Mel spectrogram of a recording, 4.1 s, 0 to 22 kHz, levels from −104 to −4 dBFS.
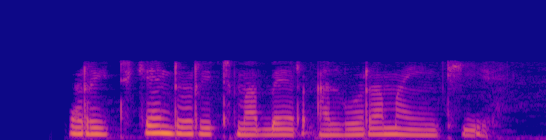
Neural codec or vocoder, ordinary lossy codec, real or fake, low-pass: none; none; real; 3.6 kHz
